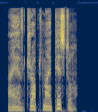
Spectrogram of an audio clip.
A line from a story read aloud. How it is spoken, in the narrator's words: muttered Sime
